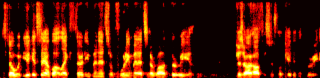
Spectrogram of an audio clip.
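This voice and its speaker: A man talking over a car speakerphone while driving, a business owner giving plain, halting explanations in a casual interview. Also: medium pitch, huge pitch swings, vocal fry, slightly rough, no echo. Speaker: duct cleaning business owner, guest. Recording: distant car speakerphone call.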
